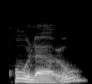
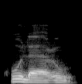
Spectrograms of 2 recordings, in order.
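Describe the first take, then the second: Both takes have the same delivery.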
